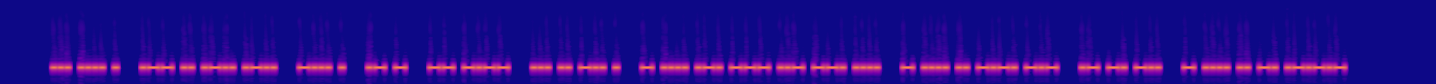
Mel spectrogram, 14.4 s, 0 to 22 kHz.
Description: Morse code, heard as a keyed tone, about 36 wpm, 700 Hz. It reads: SHE WILL BE AT MY SIDE THROUGH THICK AND THIN.
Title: Sentences from Top 1600 Words 35wpm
